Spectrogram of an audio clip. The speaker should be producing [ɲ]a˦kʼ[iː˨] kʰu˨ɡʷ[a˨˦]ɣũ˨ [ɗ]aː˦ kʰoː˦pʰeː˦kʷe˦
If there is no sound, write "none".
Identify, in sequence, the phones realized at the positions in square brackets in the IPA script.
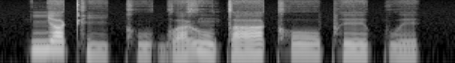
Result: ɲ, iː˨, a˨˦, t

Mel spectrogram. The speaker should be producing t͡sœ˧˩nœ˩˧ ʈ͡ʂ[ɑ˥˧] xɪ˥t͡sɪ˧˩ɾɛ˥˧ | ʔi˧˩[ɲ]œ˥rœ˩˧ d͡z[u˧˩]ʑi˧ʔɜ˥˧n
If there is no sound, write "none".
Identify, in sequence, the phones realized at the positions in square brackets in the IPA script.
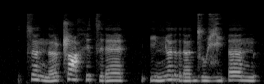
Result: ɑ˥˧, ɲ, u˧˩

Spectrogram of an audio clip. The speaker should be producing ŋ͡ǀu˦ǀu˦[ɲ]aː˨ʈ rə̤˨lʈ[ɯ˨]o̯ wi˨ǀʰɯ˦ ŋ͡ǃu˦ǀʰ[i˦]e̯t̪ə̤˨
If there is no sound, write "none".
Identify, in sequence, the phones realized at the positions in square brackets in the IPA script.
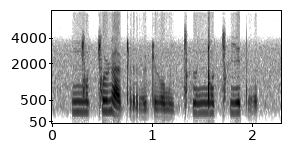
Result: ɳ, ɯ˨, i˦

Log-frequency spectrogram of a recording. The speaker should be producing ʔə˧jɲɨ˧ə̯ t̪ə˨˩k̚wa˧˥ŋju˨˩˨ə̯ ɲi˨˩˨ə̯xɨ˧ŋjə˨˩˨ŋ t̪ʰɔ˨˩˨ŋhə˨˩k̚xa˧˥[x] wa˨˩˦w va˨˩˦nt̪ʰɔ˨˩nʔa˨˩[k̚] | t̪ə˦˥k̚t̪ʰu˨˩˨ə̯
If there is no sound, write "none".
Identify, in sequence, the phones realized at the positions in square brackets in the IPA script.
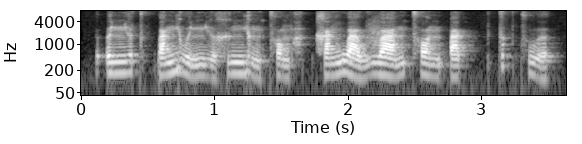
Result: ŋ, k̚

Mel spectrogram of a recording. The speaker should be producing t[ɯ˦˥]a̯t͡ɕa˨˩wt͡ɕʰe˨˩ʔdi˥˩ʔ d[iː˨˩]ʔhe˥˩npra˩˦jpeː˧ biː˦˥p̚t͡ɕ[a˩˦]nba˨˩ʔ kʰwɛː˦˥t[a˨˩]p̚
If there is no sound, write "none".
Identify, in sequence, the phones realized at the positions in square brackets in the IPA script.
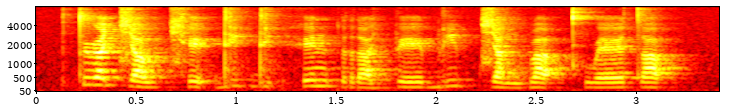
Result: ɯ˥˩, i˨˩, a˩˦, a˦˥

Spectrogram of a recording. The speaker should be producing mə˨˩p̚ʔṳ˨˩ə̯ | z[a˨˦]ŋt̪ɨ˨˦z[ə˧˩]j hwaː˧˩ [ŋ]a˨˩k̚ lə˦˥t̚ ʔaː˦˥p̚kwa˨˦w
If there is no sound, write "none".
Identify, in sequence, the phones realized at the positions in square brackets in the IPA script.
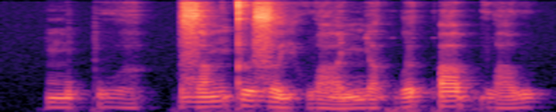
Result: a˨˦, ə˧˩, ɲ

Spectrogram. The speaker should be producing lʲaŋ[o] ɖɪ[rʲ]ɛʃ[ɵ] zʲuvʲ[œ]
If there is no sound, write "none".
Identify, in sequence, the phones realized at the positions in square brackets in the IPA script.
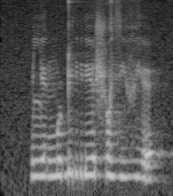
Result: u, rʲ, ɔ, ɛ

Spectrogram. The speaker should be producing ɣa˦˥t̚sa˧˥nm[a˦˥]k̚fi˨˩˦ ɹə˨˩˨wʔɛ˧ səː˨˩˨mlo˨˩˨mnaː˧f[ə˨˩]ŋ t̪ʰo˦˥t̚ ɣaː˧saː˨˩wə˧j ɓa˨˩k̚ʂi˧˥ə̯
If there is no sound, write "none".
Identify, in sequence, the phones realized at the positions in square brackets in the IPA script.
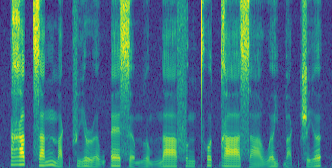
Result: a˨˩, ə˧

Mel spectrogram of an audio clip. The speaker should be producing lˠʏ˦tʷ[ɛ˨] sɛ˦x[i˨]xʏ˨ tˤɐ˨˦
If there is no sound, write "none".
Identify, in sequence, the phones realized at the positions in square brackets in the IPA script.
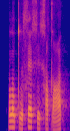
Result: ɛ˨, ɪ˨

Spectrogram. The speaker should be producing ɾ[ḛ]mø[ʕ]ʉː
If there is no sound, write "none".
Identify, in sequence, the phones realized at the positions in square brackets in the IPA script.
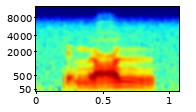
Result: ḛ, ʕ

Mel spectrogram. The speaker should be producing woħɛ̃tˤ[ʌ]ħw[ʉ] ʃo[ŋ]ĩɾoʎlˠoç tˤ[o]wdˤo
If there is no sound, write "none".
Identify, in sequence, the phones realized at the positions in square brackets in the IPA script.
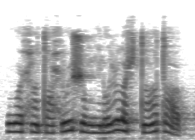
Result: a, ʉ, ŋ, õ

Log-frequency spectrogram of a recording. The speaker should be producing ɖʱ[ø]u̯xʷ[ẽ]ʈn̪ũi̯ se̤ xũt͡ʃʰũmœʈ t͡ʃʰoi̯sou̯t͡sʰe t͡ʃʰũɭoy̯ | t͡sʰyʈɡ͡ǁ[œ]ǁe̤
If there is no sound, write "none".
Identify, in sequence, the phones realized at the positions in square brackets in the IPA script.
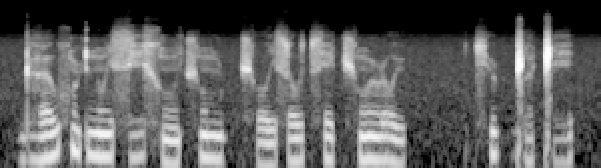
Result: œ, ẽ, œ

